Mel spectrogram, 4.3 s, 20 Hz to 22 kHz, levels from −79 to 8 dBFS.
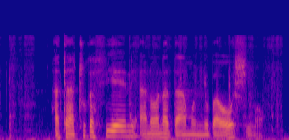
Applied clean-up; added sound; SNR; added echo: none; Writing; 18 dB; none.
